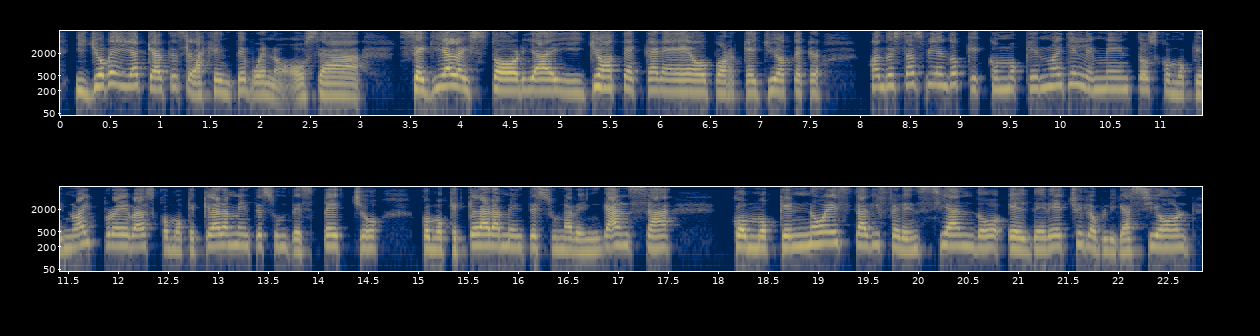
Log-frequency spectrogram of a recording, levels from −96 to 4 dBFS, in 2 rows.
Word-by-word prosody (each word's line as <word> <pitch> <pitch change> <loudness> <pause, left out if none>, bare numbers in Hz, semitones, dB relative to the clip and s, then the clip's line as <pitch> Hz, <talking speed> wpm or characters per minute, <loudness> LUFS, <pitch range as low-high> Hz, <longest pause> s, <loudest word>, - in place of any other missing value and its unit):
Y 205 -3 -2
yo 265 +6 +6
veía 275 -2 +3
que 245 - +2
antes 225 +3 -1
la 160 - +1
gente, 185 +4 -4
bueno, 165 -4 -4
o 145 - -2
sea, 155 -1 +1 0.4
seguía 230 +5 +5
la 260 -3 +8
historia 205 -1 +5
y 185 -3 -5
yo 235 0 +4
te 220 -3 -2
creo, 195 -2 0
porque 175 0 -2
yo 190 +1 -1
te 185 -1 -4
creo. 185 0 -3 0.5
Cuando 255 +1 -1
estás 285 +2 -2
viendo 290 0 -1
que 220 -3 -9
como 220 0 -6
que 230 +1 -5
no 245 +3 -2
hay 275 0 -2
elementos, 225 -5 -5
como 170 -4 -8
que 165 0 -6
no 190 +3 -2
hay 250 +3 -1
pruebas, 215 -4 -1
como 170 -2 -6
que 165 0 -10
claramente 215 +1 0
es 205 0 -7
un 200 -1 -7
despecho, 185 +4 -3 0.4
como 175 -2 +1
que 170 0 -7
claramente 210 -3 +2
es 195 -1 -6
una 175 -1 -4
venganza, 190 +4 0 0.6
como 185 -2 +4
que 195 0 +1
no 230 +4 +1
está 250 -4 +1
diferenciando 200 -1 -1
el 175 -3 +1
derecho 200 +6 -3
y - - -6
la 210 - 0
obligación, 170 +5 -2
205 Hz, 150 wpm, -22 LUFS, 180-220 Hz, 0.6 s, la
